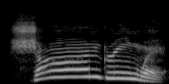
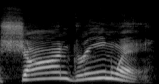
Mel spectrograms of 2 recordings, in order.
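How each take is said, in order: First: Drawn-out name. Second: Said in the usual way. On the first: Shown as a demonstration. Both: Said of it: "let me find Sean Greenway".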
